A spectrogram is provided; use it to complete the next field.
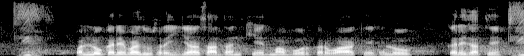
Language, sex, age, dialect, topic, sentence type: Chhattisgarhi, male, 18-24, Western/Budati/Khatahi, agriculture, statement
